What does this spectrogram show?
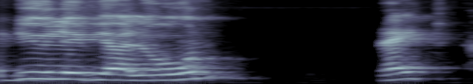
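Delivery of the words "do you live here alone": insistent question, louder on "live"; pressing louder. Retold or imitated. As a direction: push him for an answer. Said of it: "intruder अब थोड़ा pressurise करके".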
